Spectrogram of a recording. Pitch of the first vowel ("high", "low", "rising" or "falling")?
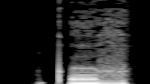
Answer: high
